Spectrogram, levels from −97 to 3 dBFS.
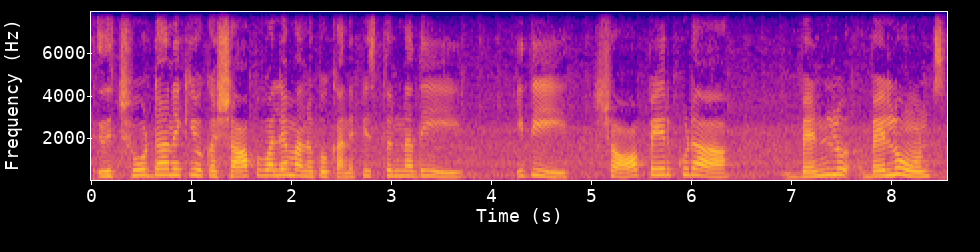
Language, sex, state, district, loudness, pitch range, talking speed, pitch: Telugu, female, Andhra Pradesh, Annamaya, -15 LUFS, 225-275 Hz, 100 wpm, 240 Hz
